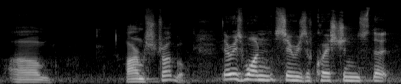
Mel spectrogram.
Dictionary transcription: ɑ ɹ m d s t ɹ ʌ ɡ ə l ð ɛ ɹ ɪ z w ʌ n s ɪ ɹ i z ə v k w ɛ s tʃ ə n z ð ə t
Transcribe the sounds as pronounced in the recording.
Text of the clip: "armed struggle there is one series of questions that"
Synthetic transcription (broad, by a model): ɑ ɹ m s t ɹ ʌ ɡ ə l ð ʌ ɹ ɪ z w ʌ n s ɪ ɹ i z ə v k w ɛ s tʃ ə n z ð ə t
